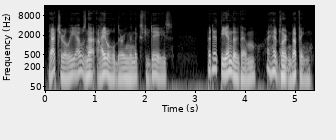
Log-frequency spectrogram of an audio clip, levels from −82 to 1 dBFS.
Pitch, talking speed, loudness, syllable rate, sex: 110 Hz, 220 wpm, -21 LUFS, 6.0 syllables/s, male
